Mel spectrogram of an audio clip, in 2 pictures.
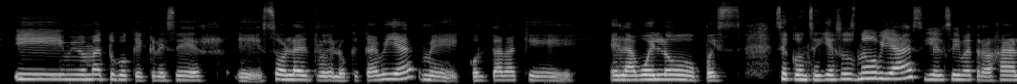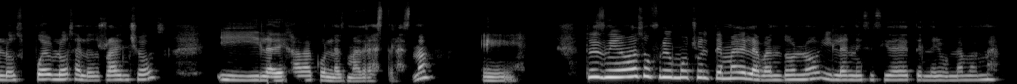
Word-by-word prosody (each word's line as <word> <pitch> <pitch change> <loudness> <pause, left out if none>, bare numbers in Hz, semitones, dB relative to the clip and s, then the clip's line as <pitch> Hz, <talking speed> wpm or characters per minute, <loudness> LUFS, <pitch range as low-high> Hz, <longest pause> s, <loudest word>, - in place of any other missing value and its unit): Y 235 -1 +1
mi 230 0 -1
mamá 230 0 0
tuvo 220 -2 -1
que 185 -3 -6
crecer, 190 +1 -2 0.3
eh, 170 -2 -4
sola 220 +3 +3
dentro 205 -2 0
de 190 - 0
lo 170 -1 -1
que 190 - -14
cabía. 245 - +1
Me 200 - -3
contaba 200 +2 -3
que 185 -3 -6 0.3
el 210 0 +4
abuelo, 225 -1 +4
pues, 185 +1 -3 0.3
se 250 -2 +2
conseguía 220 -1 +2
a - - -2
sus 245 0 0
novias 275 +4 +3
y 225 - -1
él 215 0 -1
se 225 0 0
iba 220 -1 +2
a 215 - -4
trabajar 205 +1 -2
a - - +2
los 205 +2 -3
pueblos, 230 0 +1
a 220 - 0
los 190 0 -4
ranchos, 225 +8 -3 0.5
y 195 -2 -3
la 185 -1 +2
dejaba 195 +2 0
con 180 -3 -1
las 160 0 -4
madrastras, 160 +1 -8
¿no? 300 +5 -2 0.5
Eh, 175 0 -3 0.6
entonces, 340 -1 +5
mi 335 0 +10
mamá 355 +2 +7
sufrió 350 -3 +3
mucho 320 0 +1
el 300 -2 0
tema 280 -1 0
del 275 -3 +3
abandono 220 +4 -1
y 245 -5 -4
la 210 -1 0
necesidad 210 0 -4
de 210 0 -3
tener 195 -1 -5
una 195 +1 -6
mamá, 220 +2 -6
215 Hz, 175 wpm, -23 LUFS, 195-235 Hz, 0.6 s, mi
